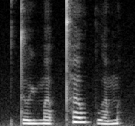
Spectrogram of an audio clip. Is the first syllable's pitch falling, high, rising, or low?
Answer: low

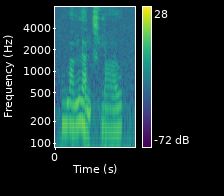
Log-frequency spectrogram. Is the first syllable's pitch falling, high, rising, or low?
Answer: rising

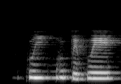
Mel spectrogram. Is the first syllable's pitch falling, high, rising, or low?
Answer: high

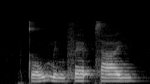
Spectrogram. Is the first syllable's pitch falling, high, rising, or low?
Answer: rising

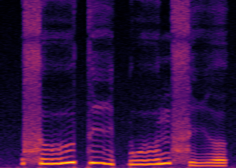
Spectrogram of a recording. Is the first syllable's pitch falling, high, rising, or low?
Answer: rising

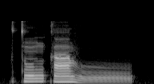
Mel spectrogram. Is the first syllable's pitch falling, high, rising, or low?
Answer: high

